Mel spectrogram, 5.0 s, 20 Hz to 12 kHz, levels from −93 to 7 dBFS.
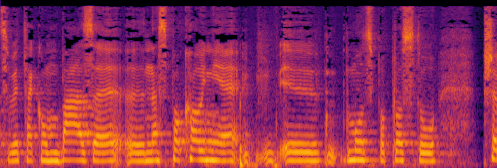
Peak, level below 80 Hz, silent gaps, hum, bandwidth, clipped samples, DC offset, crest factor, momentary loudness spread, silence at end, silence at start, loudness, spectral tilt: -4 dBFS; -42 dBFS; none; none; 11 kHz; under 0.1%; under 0.1%; 12 dB; 5 LU; 0 s; 0 s; -15 LUFS; -5 dB/octave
